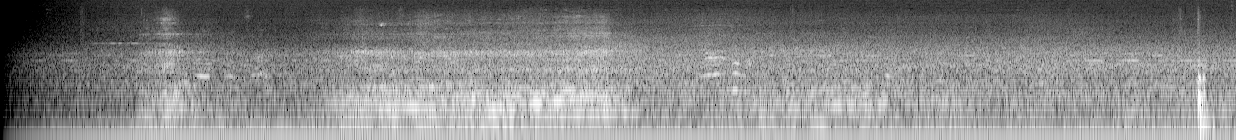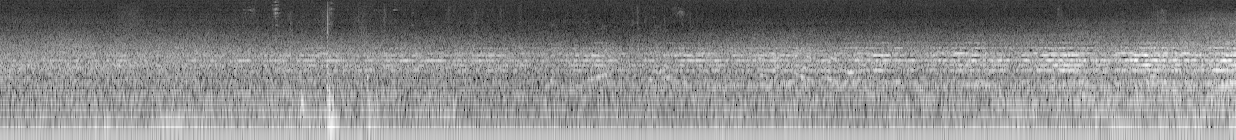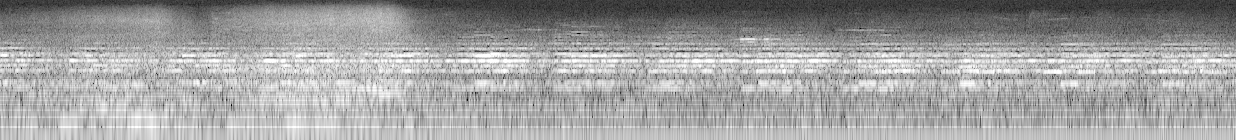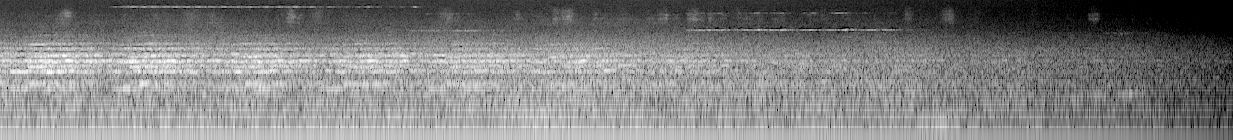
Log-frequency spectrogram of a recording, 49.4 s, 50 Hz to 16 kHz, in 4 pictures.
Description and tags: Field-Recording.BCN.Street
Barcelona street, with this “RARE” siren/horn along accelerating car, braking buses.
MD-MZR50, Mic ECM907
car, voice, street, accelerating, ecm907, field-recording, mzr50, sound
